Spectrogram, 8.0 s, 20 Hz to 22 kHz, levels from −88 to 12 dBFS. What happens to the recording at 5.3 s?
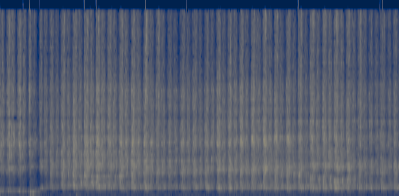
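At 5.3 s the audio is intact, with no fault of any kind at that moment.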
